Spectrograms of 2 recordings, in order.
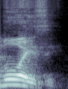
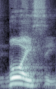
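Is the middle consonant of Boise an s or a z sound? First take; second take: z; s. First: The middle consonant is a buzzing z sound. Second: The middle consonant is a hissing s sound. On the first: The speaker calls it wrong. "It's not Boise" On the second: The speaker calls it right. "It's Boise. It's like B-O-Y-C"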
